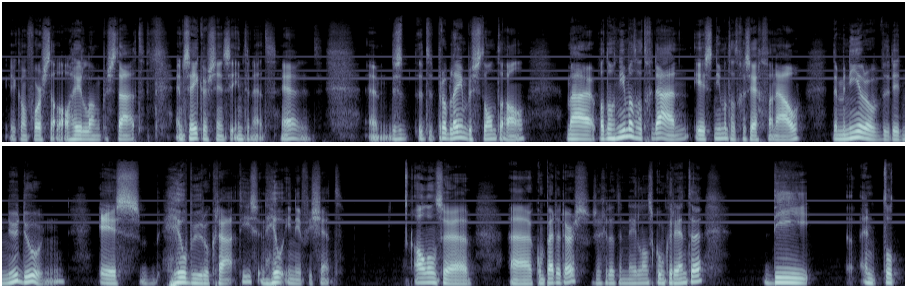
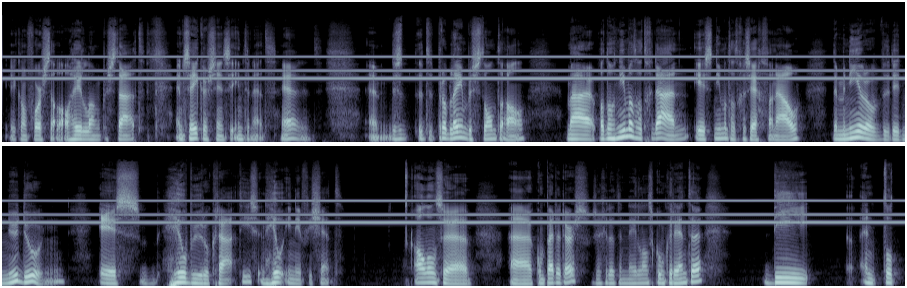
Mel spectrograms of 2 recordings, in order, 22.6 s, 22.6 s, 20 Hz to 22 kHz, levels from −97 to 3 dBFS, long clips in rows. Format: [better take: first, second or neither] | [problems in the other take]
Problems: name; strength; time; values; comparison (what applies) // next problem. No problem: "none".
first | high-pitched whine; loud; throughout; 2.5 kHz, 6 dB below the speech; faint in the first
